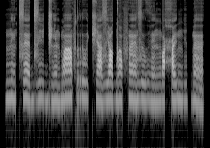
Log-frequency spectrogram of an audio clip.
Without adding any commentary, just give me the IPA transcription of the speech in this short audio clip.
n ĩ t͡s ɛ d͡z i d͡ʒ ẽ b ã f r ɯ t͡ʃ a z i dˤ ẽ f ɛ̃ z ɯ ɦ ẽ ŋ ʌ ħ e ŋ i ɓ ɛ̃

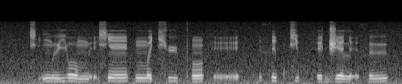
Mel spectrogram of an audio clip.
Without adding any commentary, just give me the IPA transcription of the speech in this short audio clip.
t͡ɕ ḭ˥ m ɨ˧˥ j o˥˧ m ḛ˧˥ ɕ ẽ˥ | m ə˥˩ t͡ɕʰ y˥˩ pʰ õ˧˥ h ḛ˧˩˧ | θ i˥ p t͡ɕ ɨ˥˩ p h ɪ˥˩ d͡ʒ e˥˩ l ḛ˥ θ ɨ˧˥

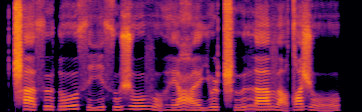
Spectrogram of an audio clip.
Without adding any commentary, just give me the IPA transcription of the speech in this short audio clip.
ʈ͡ʂʰ a˦˨ θ ɯ˦˨ ɗ oː˦˥ θ iː˩˧ θ u˨˥ ʒ oː˦˥ β o˧˩˧ ɦ e˨˥ ʕ ɛ˩˧˩ j ɯ˦˨ ʈ͡ʂʰ ɯ˨˥ r a˦˥ β a˧˩˧ dˤ a˦˥ ʒ oː˧˩˧

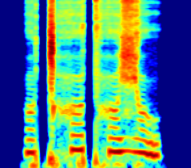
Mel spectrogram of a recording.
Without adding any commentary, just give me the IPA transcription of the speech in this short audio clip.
ʌ ǀʰ ʌ tʰ ʌ ʑ ʌ u̯

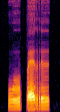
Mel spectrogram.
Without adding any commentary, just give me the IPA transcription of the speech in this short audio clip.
w u p ɛ r ɨ

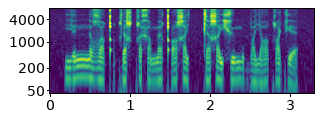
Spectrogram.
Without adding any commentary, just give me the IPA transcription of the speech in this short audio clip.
j ɪ nː ɛ ʁʷ æ qʼ ɪ q ɾʲ ɛ χ q ɪ x ɑ m ɛ j qʼ ɑ χ æ j tː ɛ χ ɛ j xʲ u m u b ɑ j ɑ q ɑ kʲ æ

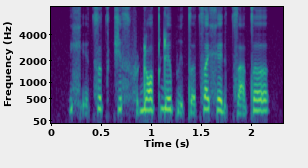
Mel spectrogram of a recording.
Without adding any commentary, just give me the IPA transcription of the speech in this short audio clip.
xʲ ḛ t͡s ə˞ t͡s t͡ʃ i s f ə̰ ɖ ɔ t ɖ e p ḭ t ə̰ t͡s a xʲ a ɾʲ ə̰ t͡s a̰ t ə

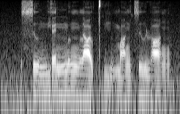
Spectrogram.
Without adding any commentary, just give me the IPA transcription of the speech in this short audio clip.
s ɹ̩˨˩ n̪ j ɛ˧˥ n n̪ ɤ˥˩ ŋ l ɑ˧˥ ʊ̯ t̪ʰ i˨˩ m ɑ˧˥ ŋ t͡s ɹ̩˥˧ ɻ ɑ˥˩ ŋ

